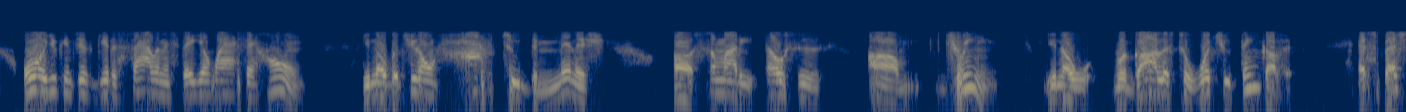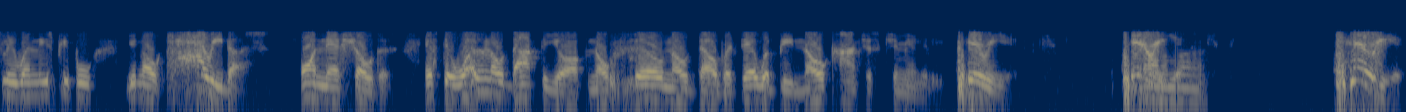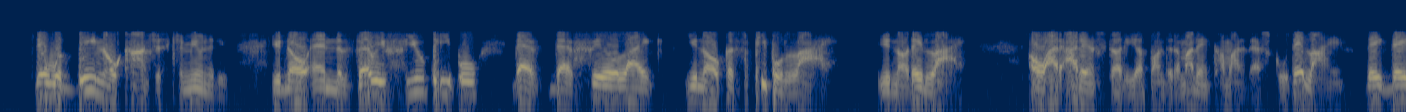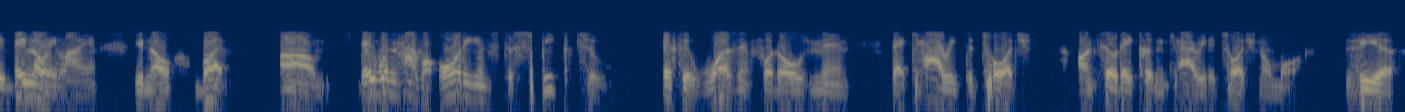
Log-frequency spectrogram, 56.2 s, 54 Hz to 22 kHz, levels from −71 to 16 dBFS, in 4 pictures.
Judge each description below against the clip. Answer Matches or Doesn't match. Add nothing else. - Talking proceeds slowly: Doesn't match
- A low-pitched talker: Matches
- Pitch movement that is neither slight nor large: Doesn't match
